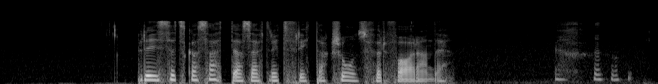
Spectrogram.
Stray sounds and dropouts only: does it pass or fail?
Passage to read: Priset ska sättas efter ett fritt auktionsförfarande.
fail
